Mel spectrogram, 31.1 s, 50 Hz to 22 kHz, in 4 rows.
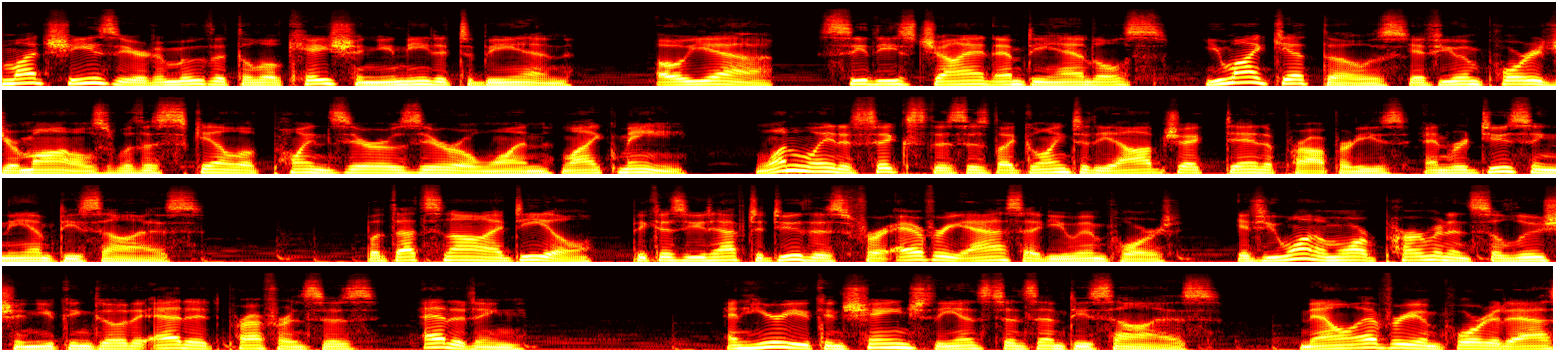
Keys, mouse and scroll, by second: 0.8 n, 1.3 middle click, 5.6-7.4 shift+middle drag, 11.5 click, 14.5-16.3 drag, 18.3-19.0 middle drag, 19.5-20.7 middle drag, 20.6 click, 20.8 click, 20.8 middle click, 21.7 middle click, 24.4 click, 30.7 shift+middle click.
